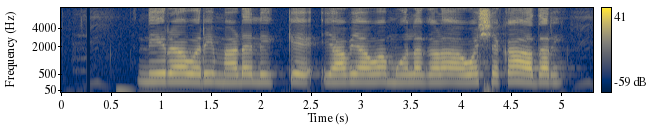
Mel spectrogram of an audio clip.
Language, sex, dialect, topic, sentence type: Kannada, female, Central, agriculture, question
